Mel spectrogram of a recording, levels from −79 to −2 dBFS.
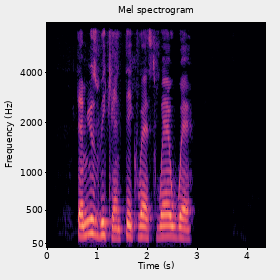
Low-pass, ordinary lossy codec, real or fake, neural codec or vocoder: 7.2 kHz; none; real; none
